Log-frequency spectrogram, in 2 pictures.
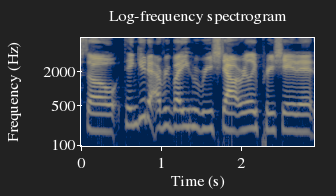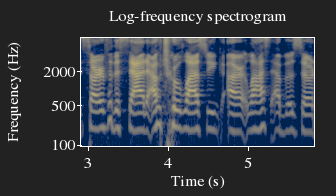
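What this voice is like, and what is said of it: Congested, slightly sick voice. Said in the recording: “I'm still sick. I'm still a bit congested. You could probably hear my voice is not 100% back”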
